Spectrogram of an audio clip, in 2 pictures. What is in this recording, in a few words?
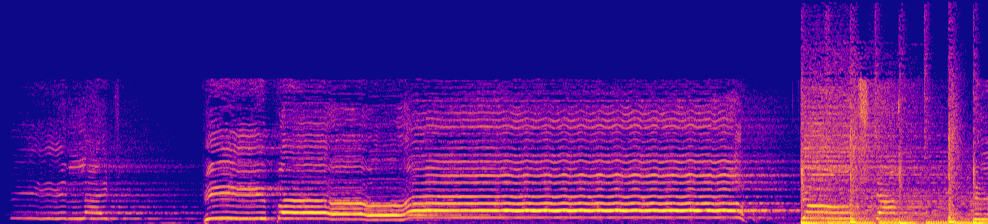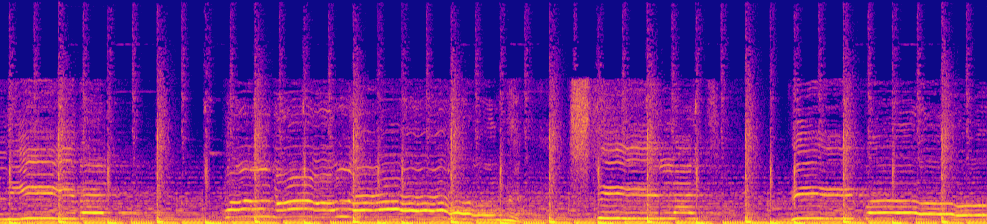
Rock Mini Mix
